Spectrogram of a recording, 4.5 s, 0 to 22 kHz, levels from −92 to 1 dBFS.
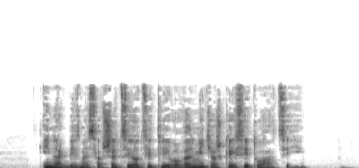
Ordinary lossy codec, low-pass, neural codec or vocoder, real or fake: MP3, 64 kbps; 10.8 kHz; vocoder, 44.1 kHz, 128 mel bands every 512 samples, BigVGAN v2; fake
